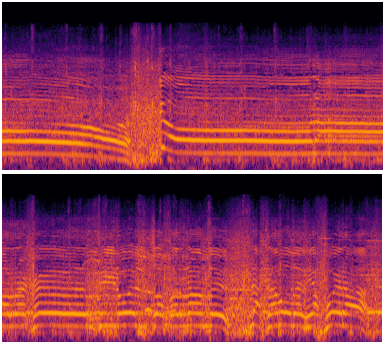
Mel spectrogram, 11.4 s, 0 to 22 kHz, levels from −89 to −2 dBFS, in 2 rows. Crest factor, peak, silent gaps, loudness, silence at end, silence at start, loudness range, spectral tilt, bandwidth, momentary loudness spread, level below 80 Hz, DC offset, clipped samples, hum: 14 dB; -6 dBFS; none; -20 LUFS; 0 s; 0 s; 0 LU; -4 dB/octave; 13.5 kHz; 1 LU; -52 dBFS; under 0.1%; under 0.1%; none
